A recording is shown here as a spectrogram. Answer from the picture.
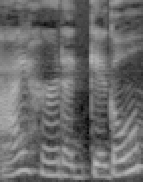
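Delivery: normal talking voice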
